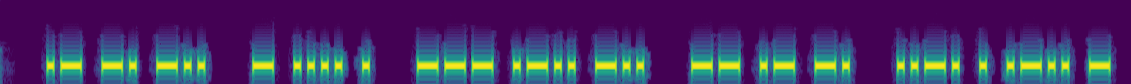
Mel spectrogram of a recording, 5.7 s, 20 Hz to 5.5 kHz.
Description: Morse code, heard as a keyed tone, about 34 wpm, 600 Hz. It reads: AND THE OLD MAN FELT
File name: the old man and the sea / the old man and the sea 1 35wpm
